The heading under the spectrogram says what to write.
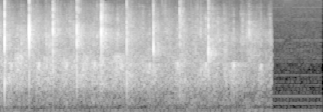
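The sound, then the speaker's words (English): Audience applause welcoming a performer at a show in Nottingham: a dense, crackling burst of many hands clapping with a steady rhythm, lasting under three seconds before cutting off abruptly to near silence. “So y'all give him a nice big round of applause.”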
